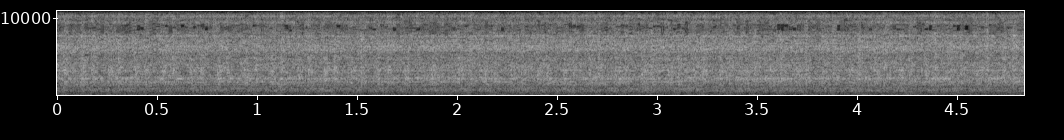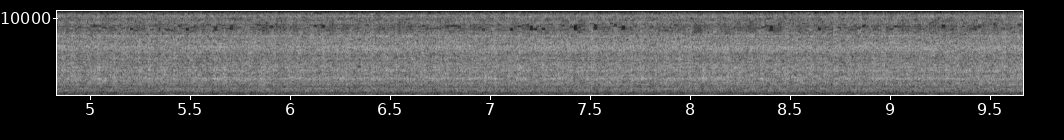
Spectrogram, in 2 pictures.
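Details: 1981 GMC Sierra half-ton 2WD truck, unknown condition, just restarted after valve cover work, possibly flooded and choked: a fast, busy metallic clatter of about four per second over a rough steady idle, quieting somewhat, consistent with valvetrain rattle; cause not confirmed.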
